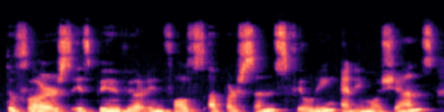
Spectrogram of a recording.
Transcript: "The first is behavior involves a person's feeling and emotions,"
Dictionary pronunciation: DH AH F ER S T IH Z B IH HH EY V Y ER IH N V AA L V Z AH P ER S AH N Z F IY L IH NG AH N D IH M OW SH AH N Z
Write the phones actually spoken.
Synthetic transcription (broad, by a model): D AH F ER S T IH S B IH HH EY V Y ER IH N F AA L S AH P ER S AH N S F IY L IH NG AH N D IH M OW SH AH N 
